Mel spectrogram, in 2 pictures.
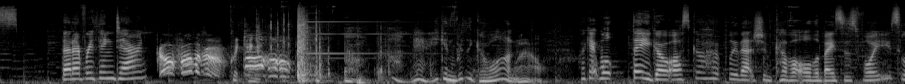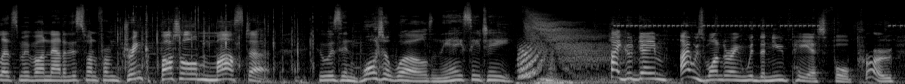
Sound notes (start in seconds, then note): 1.6 laughs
